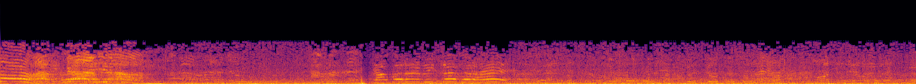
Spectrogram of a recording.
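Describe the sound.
A large crowd chants 'Allahu Akbar' in unison, answering a takbir call, a loud, sustained wall of massed voices with overlapping shouts that stays dense throughout.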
